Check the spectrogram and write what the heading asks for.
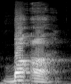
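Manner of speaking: "Butter" with a glottal stop for T, no R; mimicked British glottal T. Viewer jumping in to mimic UK speech, "Butter" with T dropped. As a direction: swallow the T in "Butter", mock British. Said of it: "In the U K".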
